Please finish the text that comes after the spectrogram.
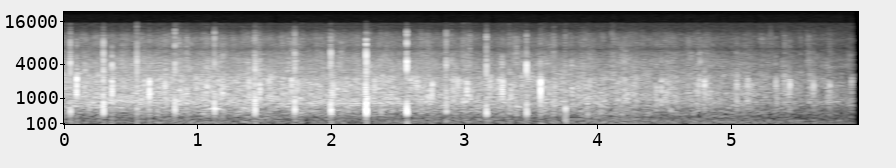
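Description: An audience at a winter graduation ceremony claps in steady, continuous applause. Many sharp individual claps stand out from the crowd, heard from some distance.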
